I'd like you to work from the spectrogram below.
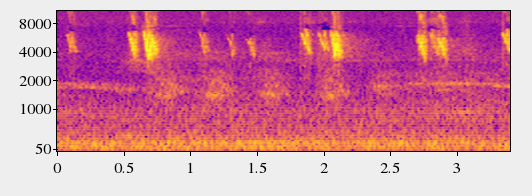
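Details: Violet-green swallow nestlings, 19 days old, at a nest box in the morning as a parent flies by to deliver food, give thin, very high chips in quick clusters of two or three, roughly every second and a half, over a faint hum.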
